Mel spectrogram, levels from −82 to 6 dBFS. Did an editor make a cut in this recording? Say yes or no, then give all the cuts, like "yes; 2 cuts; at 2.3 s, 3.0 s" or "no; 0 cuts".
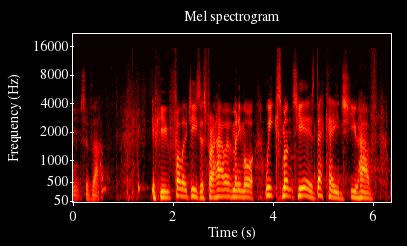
no; 0 cuts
